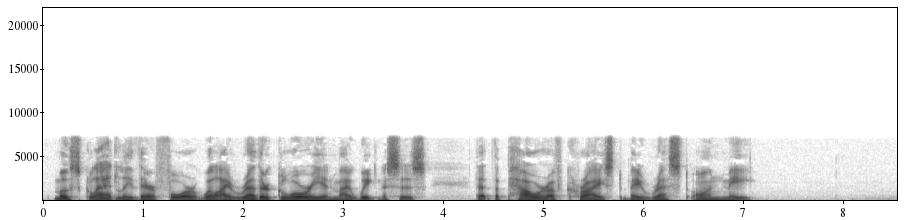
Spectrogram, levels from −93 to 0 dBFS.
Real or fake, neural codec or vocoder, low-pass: real; none; 7.2 kHz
